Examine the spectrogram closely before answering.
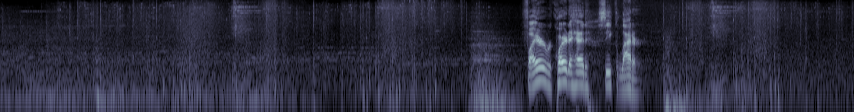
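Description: A horse's hooves clatter on roof tiles.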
